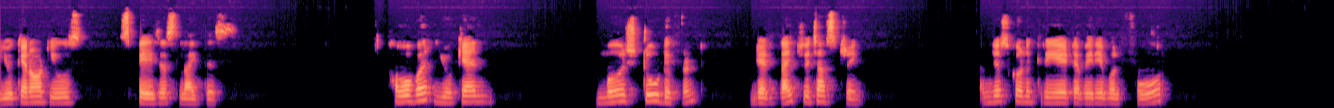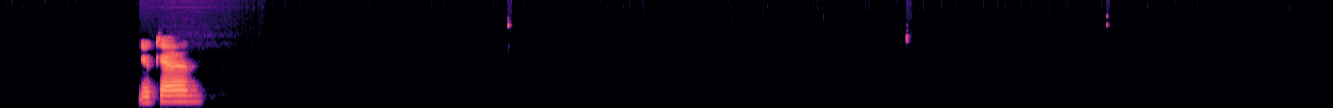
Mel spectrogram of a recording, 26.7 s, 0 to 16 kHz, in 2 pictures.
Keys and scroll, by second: 18.5 Return.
